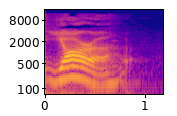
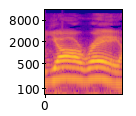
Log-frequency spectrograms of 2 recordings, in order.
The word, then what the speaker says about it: yara: In Exodus chapter 20 and verse 20, the first instance of the word fear I found is yara, or yareh, I believe as it's pronounced, spelled Y-A-R-A, to fear, to revere, cause to frighten, affright, be or make afraid, dread, or put in fear.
